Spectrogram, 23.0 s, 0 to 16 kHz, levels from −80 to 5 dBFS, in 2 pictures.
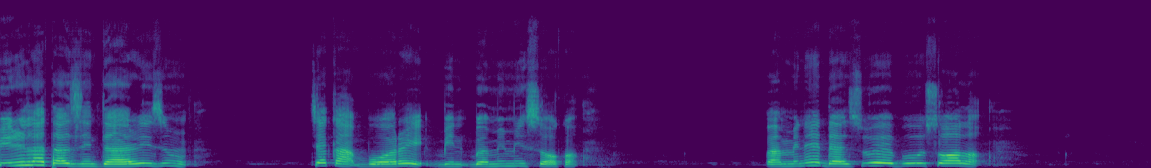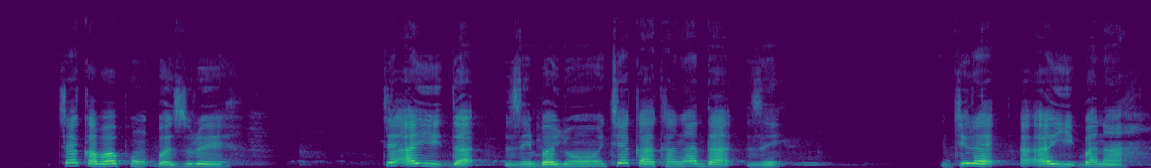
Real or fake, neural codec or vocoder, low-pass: fake; vocoder, 48 kHz, 128 mel bands, Vocos; 14.4 kHz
